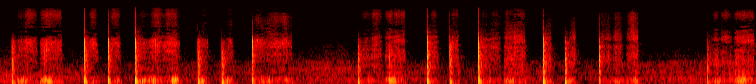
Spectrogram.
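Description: Fingertips hold white chalk and write numbers on a large, flat black chalkboard with eraser smudges. Scratchy strokes are broken up by about fifteen short, sharp taps of the chalk against the board, spaced unevenly across the clip. The strokes carry a low rasp with a bright hiss on top, and the taps click dry with almost no ring.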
